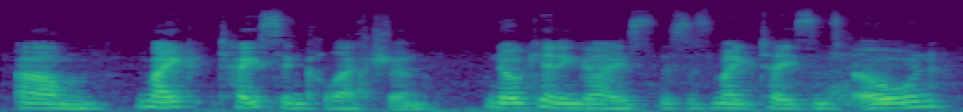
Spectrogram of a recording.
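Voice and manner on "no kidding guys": ordinary delivery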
